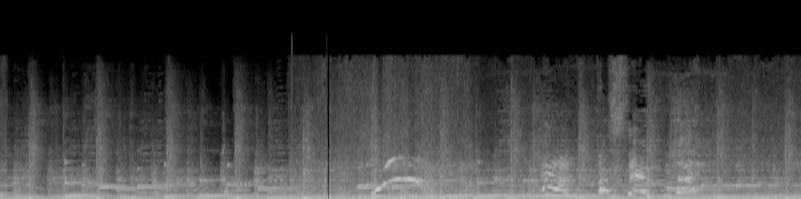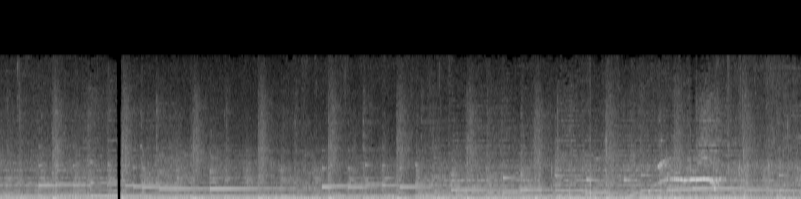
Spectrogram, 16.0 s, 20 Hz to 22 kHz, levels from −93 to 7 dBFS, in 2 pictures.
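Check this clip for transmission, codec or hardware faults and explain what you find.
Two kinds of fault show up: short skips where the sound jumps ahead, and brief silent gaps.

At 2.92 s, 4.06 s and 10.01 s the audio jumps forward with no silence, losing a few milliseconds at the first two and around 10 ms at the last. This is likely a dropped buffer (overrun): samples weren't read before being overwritten, so the surrounding audio is spliced together.

At 3.27 s the output goes silent for 21 ms, and at 9.18 s for 43 ms, then resumes further along, as if it had kept playing. That points to a likely Bluetooth dropout, with late packets discarded. The longer gap fits two lost packets.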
